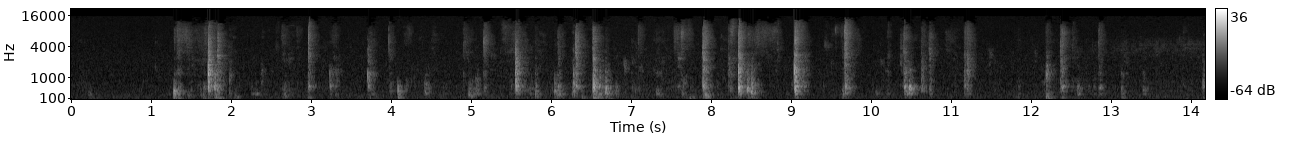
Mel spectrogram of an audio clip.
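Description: Irregular light knocks, taps and rattles of kittens playing and clambering on toys and furniture, about two a second, starting after a second of quiet.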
